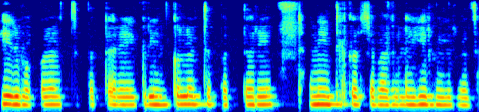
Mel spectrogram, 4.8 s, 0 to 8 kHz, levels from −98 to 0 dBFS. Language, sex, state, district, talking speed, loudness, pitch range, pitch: Marathi, female, Maharashtra, Dhule, 200 wpm, -25 LUFS, 205-215 Hz, 210 Hz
